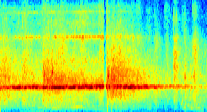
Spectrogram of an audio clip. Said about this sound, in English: That was the longest cover whistle I've ever heard.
